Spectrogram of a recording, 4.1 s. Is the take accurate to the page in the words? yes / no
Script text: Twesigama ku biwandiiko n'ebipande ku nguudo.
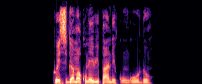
no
